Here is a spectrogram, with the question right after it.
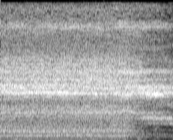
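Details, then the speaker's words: Nebulizer compressor started for a medication treatment in a nursing skills demonstration: steady loud mechanical hum and buzz. "All right, so we're gonna get this baby started, okay, making sure that the medication is coming through both ends of the tube."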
